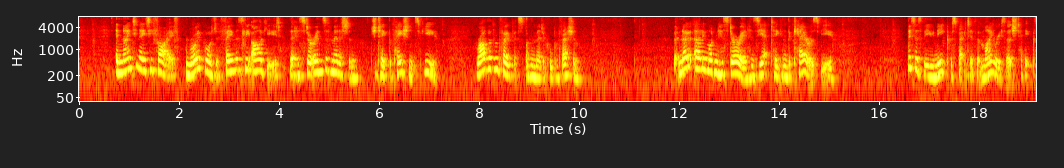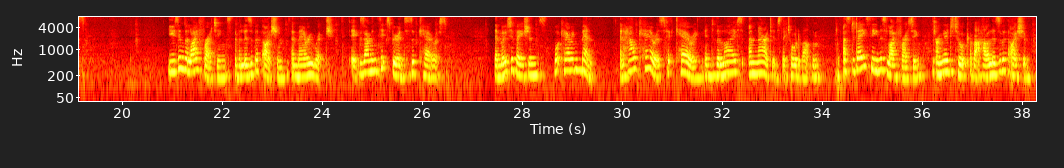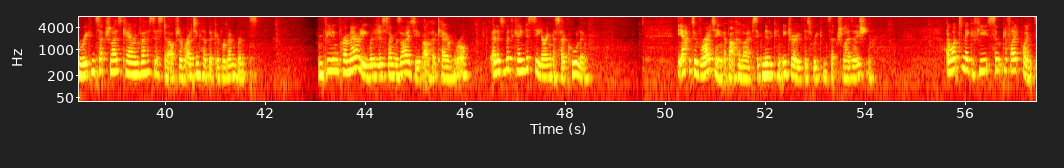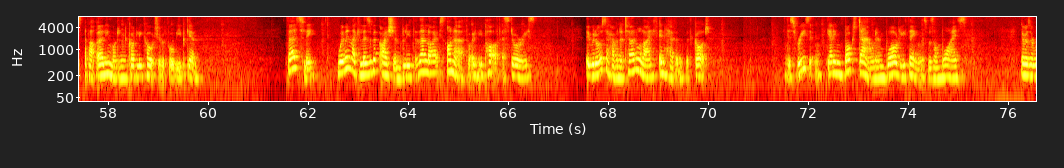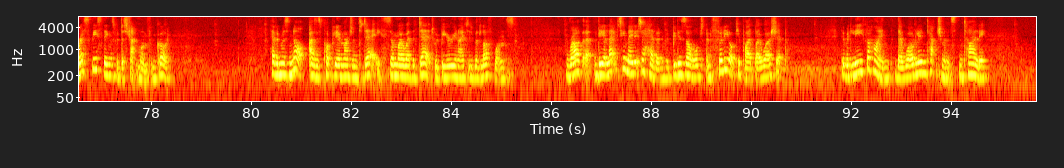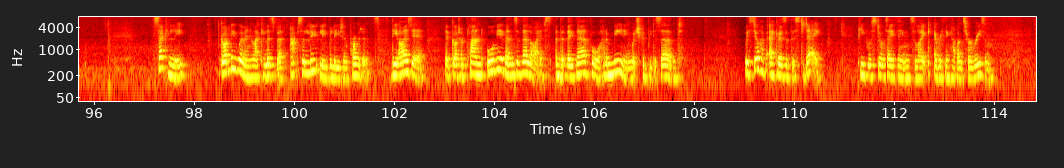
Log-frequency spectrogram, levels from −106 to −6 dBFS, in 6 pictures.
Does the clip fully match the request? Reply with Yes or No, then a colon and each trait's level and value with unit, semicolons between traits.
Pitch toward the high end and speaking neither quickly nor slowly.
Yes: high, 205 Hz; average, 150 wpm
